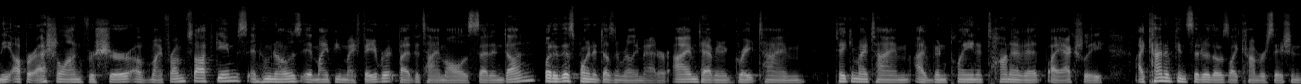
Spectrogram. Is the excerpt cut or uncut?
cut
